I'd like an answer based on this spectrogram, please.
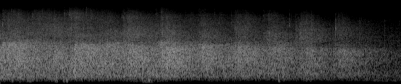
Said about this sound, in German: Und normal gehört hinter ein Gebet nicht unbedingt ein Applaus, aber ich finde, ihr habt einen großen Applaus verdient. So mutig.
